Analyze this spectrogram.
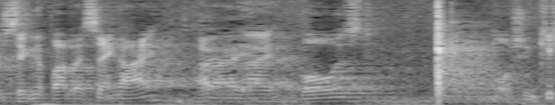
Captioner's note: multiple voices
